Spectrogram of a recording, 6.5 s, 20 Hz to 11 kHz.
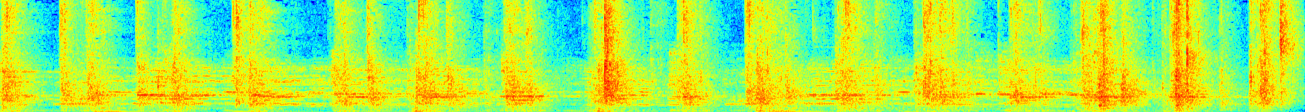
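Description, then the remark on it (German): Twenty third-grade children in a class at the Dellengarten primary school in Saarbrücken, Germany, clap and stamp along to upbeat music while sucking on lollipop COVID tests, loud and rhythmic, with steady thuds and sharp claps landing roughly every half second over a full, busy backing track. “20 Drittklässler und Drittklässlerinnen nuckeln an ihren Lolli-Tests und klatschen und stampfen zur Musik”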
